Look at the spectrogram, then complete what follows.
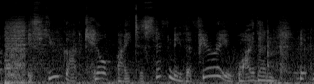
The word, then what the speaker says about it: Tisiphone: Tisiphone was her name. Here I've been calling her Tizzyphone this entire time.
